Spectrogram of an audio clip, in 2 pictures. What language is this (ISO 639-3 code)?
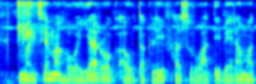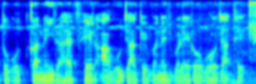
hne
